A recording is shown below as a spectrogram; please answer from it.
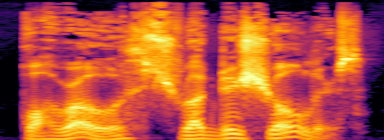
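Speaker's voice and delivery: ordinary delivery, nothing marked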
